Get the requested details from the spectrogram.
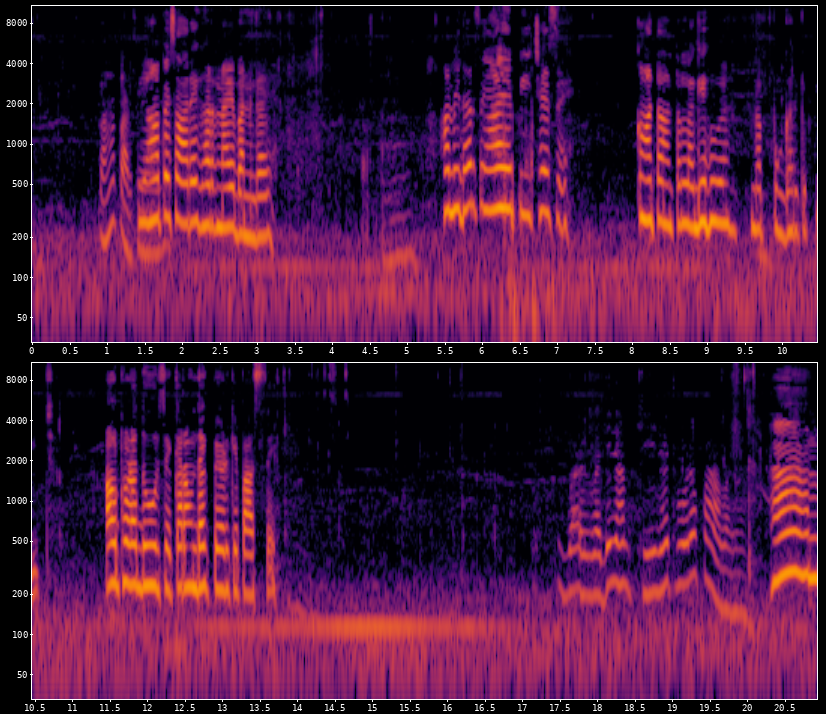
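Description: An elderly woman speaks calmly close by.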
